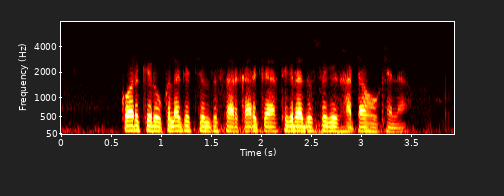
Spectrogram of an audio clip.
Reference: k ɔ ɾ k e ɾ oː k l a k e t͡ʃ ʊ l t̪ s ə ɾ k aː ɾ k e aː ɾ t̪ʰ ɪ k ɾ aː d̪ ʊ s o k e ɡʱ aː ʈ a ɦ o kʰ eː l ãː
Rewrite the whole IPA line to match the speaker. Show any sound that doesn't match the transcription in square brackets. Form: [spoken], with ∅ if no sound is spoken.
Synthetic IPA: k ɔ ɾ k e ɾ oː k l a k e t͡ʃ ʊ l t̪ s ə ɾ k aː ɾ k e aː ɾ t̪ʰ ɪ k ɾ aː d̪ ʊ s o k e ɡʱ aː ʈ a ɦ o kʰ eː l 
